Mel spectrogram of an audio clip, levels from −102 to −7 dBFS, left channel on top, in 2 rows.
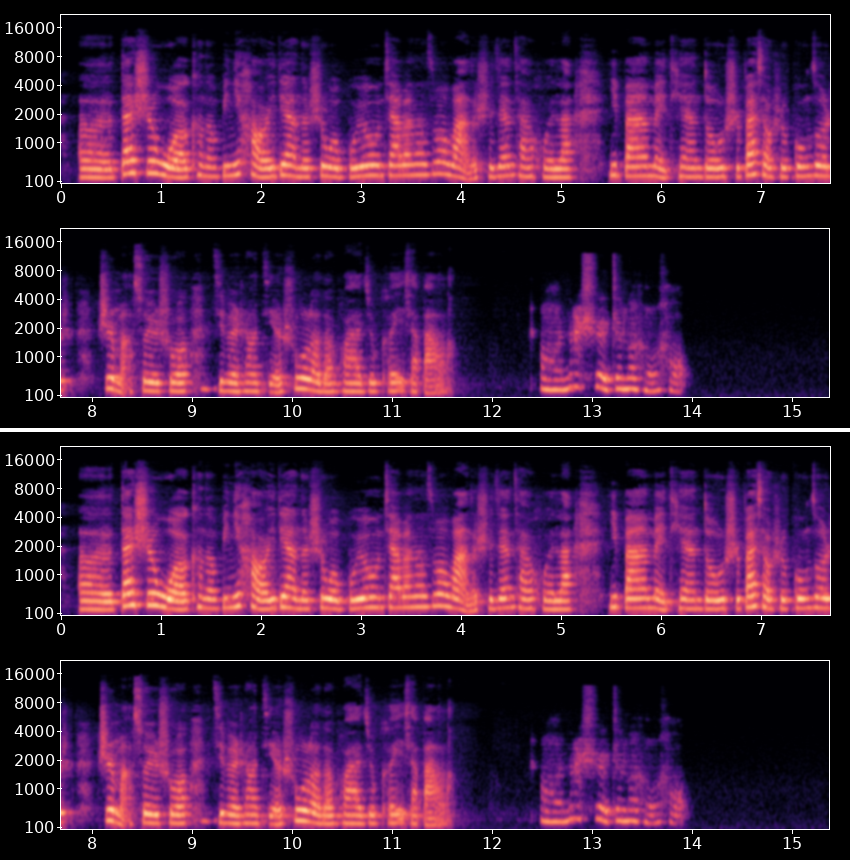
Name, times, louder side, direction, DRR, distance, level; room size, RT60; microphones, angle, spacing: voice 1, 0.2-7.8 8.1-11.6, right 3 dB, 20° right, 0.4 m, -25 dB
voice 2, 12.5-13.9, left 3 dB, 80° left, 1.0 m, -32 dB
2.8 x 2.0 x 2.6 m
head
